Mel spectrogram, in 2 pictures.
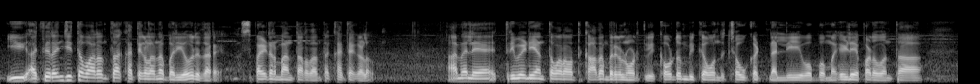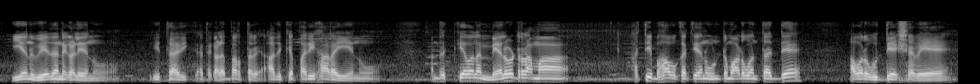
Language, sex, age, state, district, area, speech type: Kannada, male, 60+, Karnataka, Bellary, rural, spontaneous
